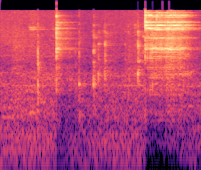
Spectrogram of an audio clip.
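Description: Off-camera kitchen handling sounds: a few light knocks and clatter, then a brief hissing rustle near the end.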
